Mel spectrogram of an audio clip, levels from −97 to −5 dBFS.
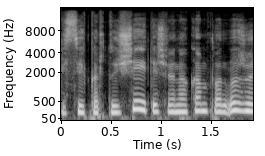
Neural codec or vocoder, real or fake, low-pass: codec, 44.1 kHz, 3.4 kbps, Pupu-Codec; fake; 14.4 kHz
